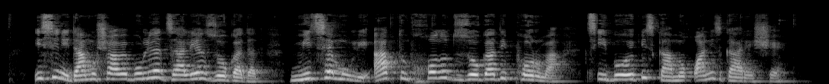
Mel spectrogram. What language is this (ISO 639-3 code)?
kat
